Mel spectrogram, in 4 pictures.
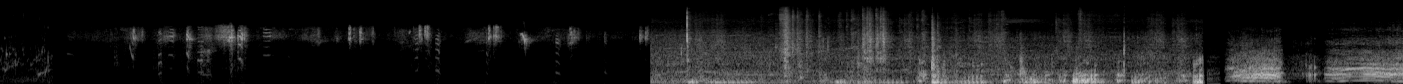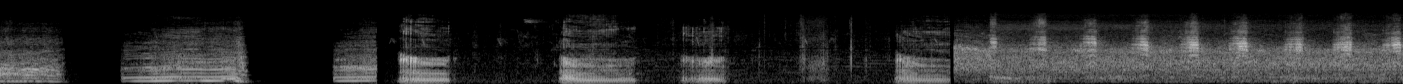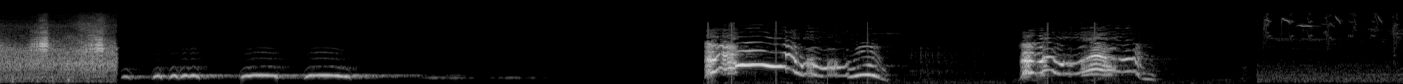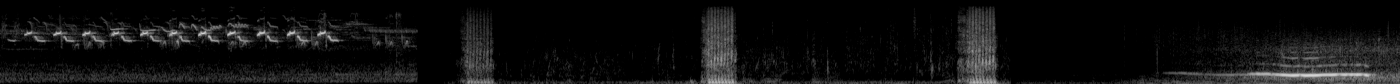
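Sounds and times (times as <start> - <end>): owl hooting: 42.3 - 45.5.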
